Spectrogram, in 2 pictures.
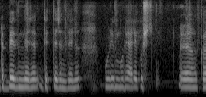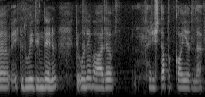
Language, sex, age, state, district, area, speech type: Dogri, female, 18-30, Jammu and Kashmir, Samba, rural, spontaneous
